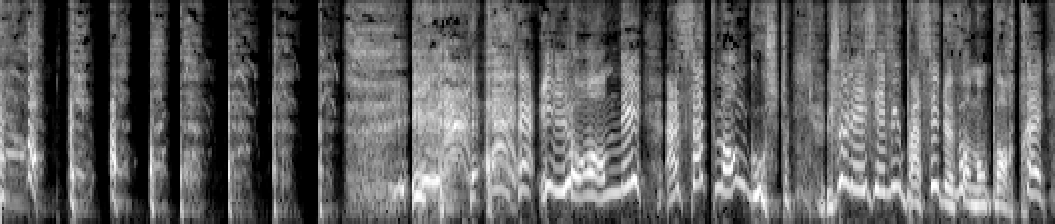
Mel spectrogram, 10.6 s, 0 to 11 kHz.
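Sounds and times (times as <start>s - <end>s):
woman in a fit of coughing: 0.0s - 3.4s, 4.1s - 5.2s
rasping wheezy coughs: 0.0s - 5.3s
speech: 6.0s - 10.5s.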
